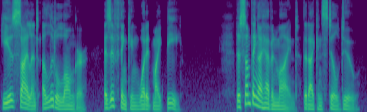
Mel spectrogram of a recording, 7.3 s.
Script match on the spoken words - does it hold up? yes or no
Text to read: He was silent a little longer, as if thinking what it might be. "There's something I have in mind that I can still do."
no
